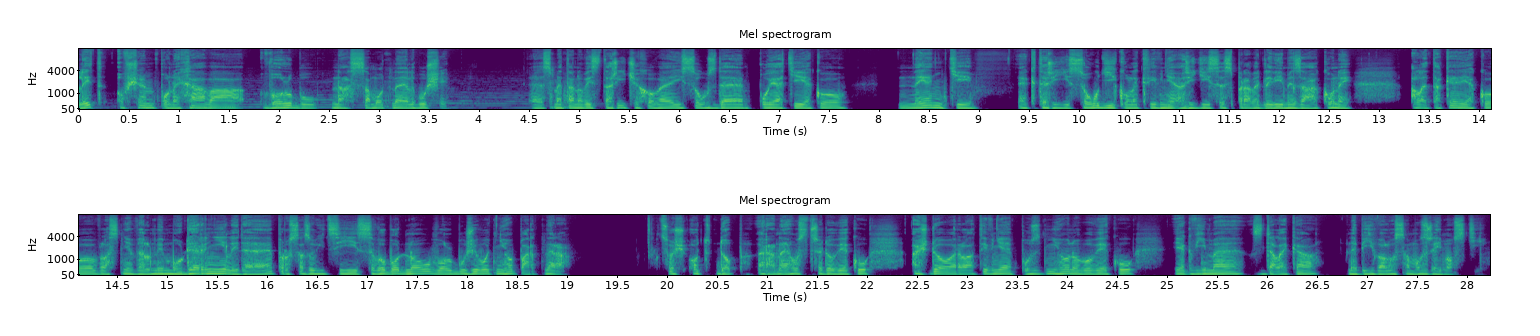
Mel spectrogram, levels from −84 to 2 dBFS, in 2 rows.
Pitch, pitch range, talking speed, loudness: 110 Hz, 100-115 Hz, 110 wpm, -21 LUFS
